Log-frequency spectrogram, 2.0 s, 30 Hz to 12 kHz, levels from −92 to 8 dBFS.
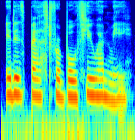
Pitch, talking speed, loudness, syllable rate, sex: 195 Hz, 235 wpm, -17 LUFS, 4.3 syllables/s, female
